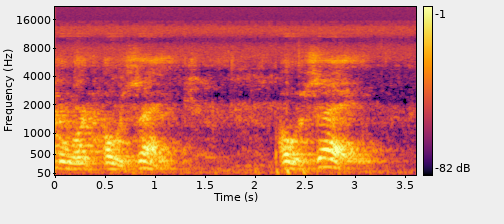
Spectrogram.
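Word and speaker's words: José: Jose is J-O-S-E, but it's pronounced with an H.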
